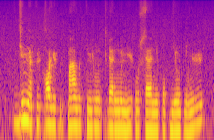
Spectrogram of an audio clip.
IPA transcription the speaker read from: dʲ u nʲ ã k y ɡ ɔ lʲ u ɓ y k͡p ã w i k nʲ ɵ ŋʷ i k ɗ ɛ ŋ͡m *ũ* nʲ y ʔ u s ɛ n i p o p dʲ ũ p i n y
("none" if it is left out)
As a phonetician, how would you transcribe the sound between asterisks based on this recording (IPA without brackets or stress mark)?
ũ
